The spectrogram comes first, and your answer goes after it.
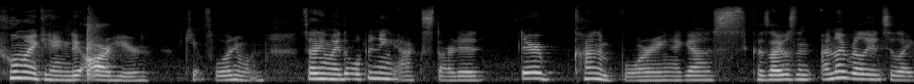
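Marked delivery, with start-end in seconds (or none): none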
